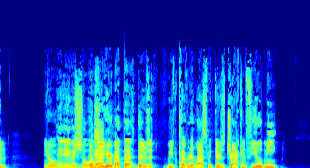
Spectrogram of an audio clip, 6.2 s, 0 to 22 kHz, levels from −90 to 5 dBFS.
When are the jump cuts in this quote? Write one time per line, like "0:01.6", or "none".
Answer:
0:01.9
